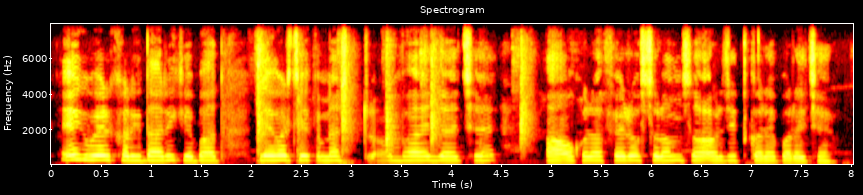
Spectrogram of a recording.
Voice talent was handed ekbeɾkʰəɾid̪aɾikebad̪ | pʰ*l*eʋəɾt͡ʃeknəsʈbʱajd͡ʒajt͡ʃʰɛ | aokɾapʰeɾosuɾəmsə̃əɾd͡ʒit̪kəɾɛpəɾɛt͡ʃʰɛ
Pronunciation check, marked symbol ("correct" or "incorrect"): correct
